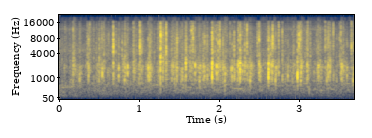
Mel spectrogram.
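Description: An audience claps at a gathering, scattered, uneven hand claps forming a moderate round of applause, fairly near, with some crowd murmur mixed underneath.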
